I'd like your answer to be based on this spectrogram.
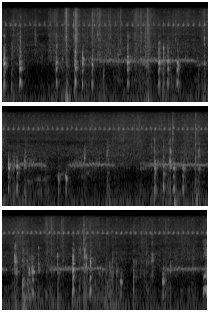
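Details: Bangkok rooster with about three weeks of cold-like illness and snoring (ngorok): repeated short whistling, rattling breath sounds between soft clucks, fitting noisy rattling breathing from coryza.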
